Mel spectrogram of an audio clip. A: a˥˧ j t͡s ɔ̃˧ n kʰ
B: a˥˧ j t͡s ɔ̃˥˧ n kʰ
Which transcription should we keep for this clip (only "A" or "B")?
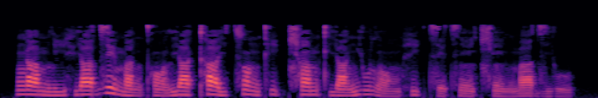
B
